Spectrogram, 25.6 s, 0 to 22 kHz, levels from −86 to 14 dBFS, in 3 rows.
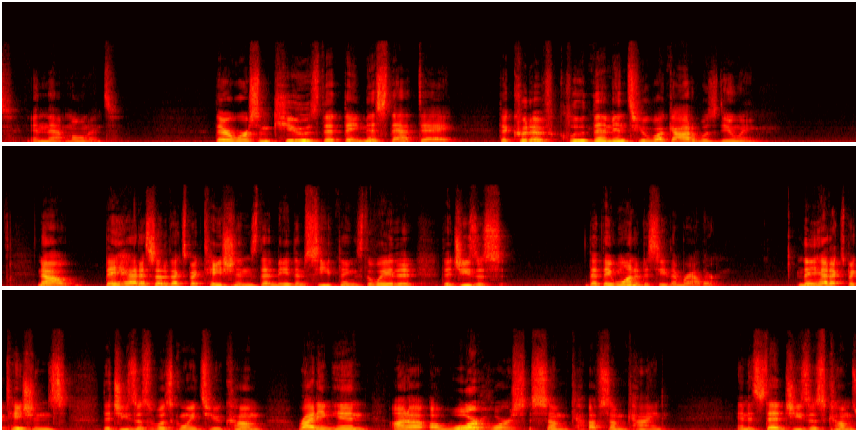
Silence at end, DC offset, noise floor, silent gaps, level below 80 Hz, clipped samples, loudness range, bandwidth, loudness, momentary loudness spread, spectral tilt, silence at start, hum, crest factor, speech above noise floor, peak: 0 s; under 0.1%; -65 dBFS; none; -74 dBFS; under 0.1%; 5 LU; 16 kHz; -30 LUFS; 12 LU; -3.5 dB/octave; 0 s; none; 24 dB; 35 dB; -6 dBFS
